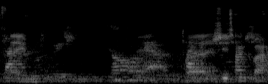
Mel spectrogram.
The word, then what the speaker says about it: Leymah: I thought it's interesting how her name is pronounced Leymah.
